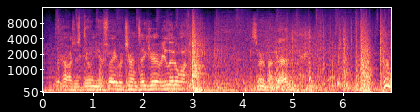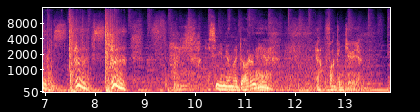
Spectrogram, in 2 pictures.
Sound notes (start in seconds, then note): 3.0 thump; 7.4 grunting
